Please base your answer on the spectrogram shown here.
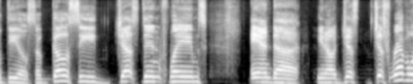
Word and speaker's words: PFlames: And everybody remember, the P is silent with this guy, but but he is, this guy is the real deal. So go see Justin Flames, and you know, just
